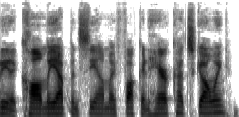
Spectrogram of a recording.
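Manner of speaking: usual speaking voice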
